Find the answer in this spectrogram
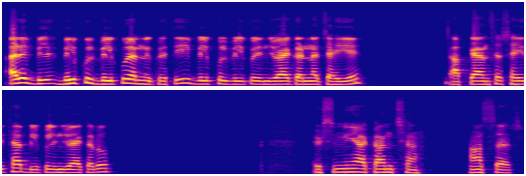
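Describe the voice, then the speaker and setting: A man's voice: fairly high pitch, fairly even intonation, moderate pace, fairly bright tone, clean tone. A man teaching a live-streamed maths lesson, working through problems step by step and talking with viewers in the chat. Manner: chatty teacher, reads out and teases chat.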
